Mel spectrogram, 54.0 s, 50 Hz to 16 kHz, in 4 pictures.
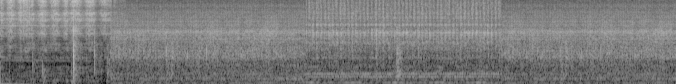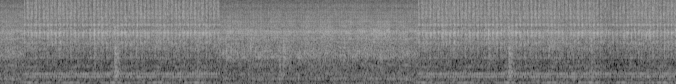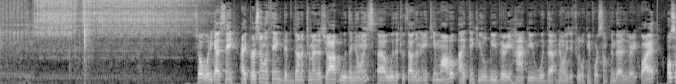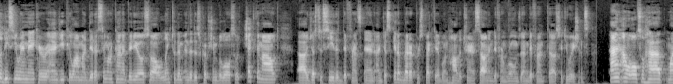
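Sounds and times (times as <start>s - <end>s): bike trainer flywheel whirring: 0.0s - 31.6s.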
